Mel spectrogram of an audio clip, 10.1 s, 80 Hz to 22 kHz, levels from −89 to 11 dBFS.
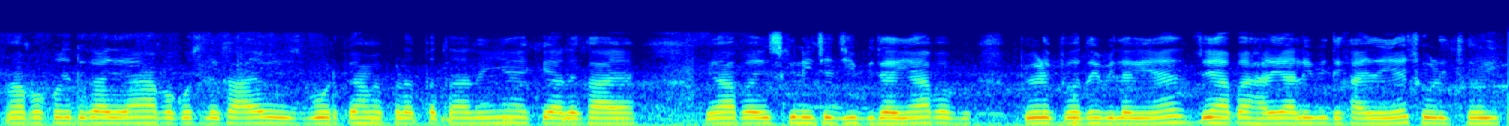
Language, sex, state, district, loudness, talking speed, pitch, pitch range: Hindi, male, Chhattisgarh, Rajnandgaon, -24 LUFS, 270 wpm, 175 Hz, 170-175 Hz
